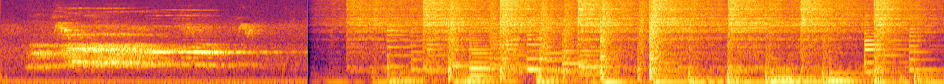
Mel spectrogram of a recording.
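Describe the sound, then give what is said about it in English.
A rooster crows once in a long, strained call over a steady low hum, then music with a strong beat abruptly takes over for the rest. “thanks to the sound of that pompous, marginally useful bird, the rooster.”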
